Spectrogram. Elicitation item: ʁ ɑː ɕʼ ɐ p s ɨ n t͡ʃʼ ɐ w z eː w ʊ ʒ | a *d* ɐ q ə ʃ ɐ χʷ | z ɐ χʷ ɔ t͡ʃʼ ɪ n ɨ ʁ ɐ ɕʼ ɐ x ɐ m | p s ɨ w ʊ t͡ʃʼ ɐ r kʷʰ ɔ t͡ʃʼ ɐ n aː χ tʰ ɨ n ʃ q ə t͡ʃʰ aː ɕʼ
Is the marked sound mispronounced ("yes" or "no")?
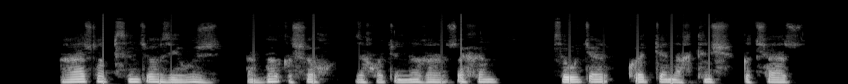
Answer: yes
